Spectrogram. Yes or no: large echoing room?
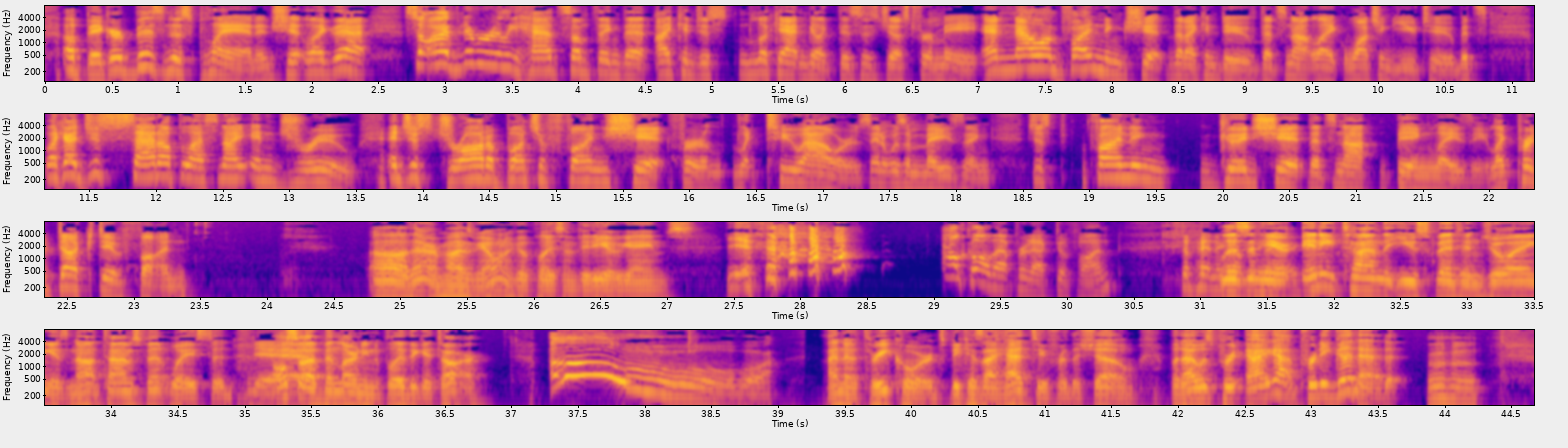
no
